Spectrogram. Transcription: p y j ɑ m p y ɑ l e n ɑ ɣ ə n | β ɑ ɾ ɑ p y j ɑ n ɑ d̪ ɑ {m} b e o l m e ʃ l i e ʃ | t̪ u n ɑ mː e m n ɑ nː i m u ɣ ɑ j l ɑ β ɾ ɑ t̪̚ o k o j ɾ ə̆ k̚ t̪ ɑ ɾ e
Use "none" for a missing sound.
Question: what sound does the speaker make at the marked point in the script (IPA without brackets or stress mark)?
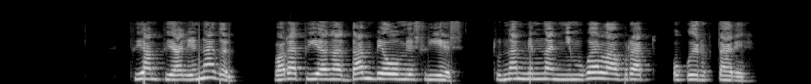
m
